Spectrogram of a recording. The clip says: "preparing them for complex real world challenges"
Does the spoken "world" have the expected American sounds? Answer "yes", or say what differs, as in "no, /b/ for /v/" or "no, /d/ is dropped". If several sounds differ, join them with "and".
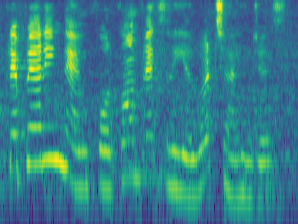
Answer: no, /l/ is dropped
